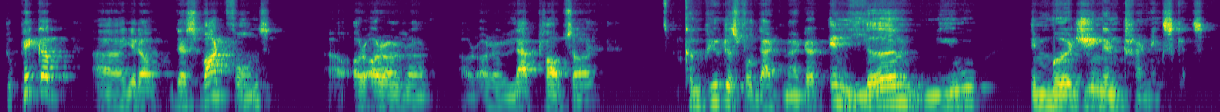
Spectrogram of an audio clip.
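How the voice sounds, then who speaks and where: The audio is poor and reverberant, carrying the medium-pitched, expressive voice of a middle-aged man from Pakistan. Answering as an interview guest in accented English, learned after Urdu, he is fluent but packs in fillers, frequent restarts, and emphatic pauses.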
